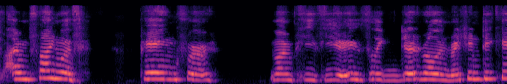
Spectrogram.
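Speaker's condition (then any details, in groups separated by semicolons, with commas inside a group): Cerebral palsy; all four limbs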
